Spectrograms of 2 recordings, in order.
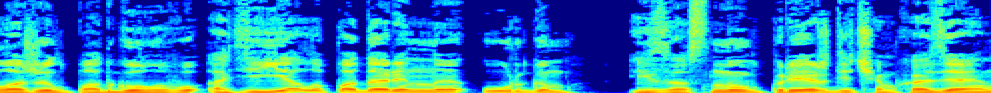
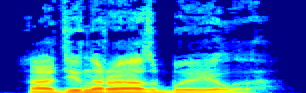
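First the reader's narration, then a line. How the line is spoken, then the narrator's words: Gloomy. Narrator (Russian): мрачно сказал Мэсэн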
